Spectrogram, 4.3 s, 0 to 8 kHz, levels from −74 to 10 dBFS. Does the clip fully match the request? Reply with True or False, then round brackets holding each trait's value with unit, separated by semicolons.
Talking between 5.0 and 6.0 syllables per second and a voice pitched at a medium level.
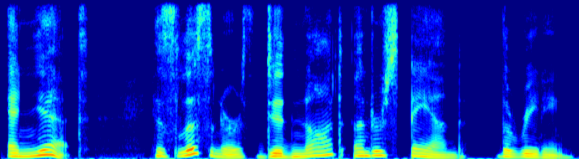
False (4.0 syllables/s; 165 Hz)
